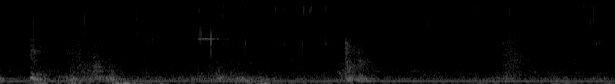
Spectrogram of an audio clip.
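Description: Faint, soft squishes and scrapes of a metal fork working through mashed potatoes in a wooden bowl, with a few scattered light ticks, over a steady low hum.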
